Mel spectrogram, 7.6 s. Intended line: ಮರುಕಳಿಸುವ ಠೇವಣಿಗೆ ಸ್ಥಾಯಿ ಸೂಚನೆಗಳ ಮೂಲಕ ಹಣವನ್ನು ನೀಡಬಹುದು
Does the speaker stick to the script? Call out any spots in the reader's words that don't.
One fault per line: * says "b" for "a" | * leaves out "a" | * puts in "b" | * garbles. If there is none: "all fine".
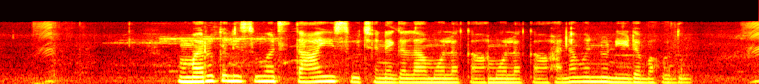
* leaves out "ಠೇವಣಿಗೆ"
* puts in "ಮೂಲಕ"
